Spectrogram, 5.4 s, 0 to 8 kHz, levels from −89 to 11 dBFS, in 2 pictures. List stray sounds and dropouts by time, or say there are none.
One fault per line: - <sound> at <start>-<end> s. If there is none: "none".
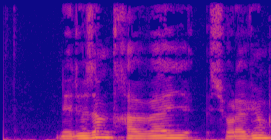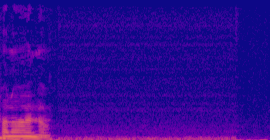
none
